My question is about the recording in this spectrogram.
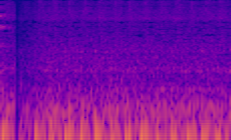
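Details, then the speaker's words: Honda Vario scooter that stalled on sudden acceleration, running with the dirty air filter paper removed: a smooth, even idle with no hunting, and the engine no longer dies when the throttle is snapped open. "ya jadi suaranya masih halus enggak ngos-ngosan kalau kalau enggak pakai filter"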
